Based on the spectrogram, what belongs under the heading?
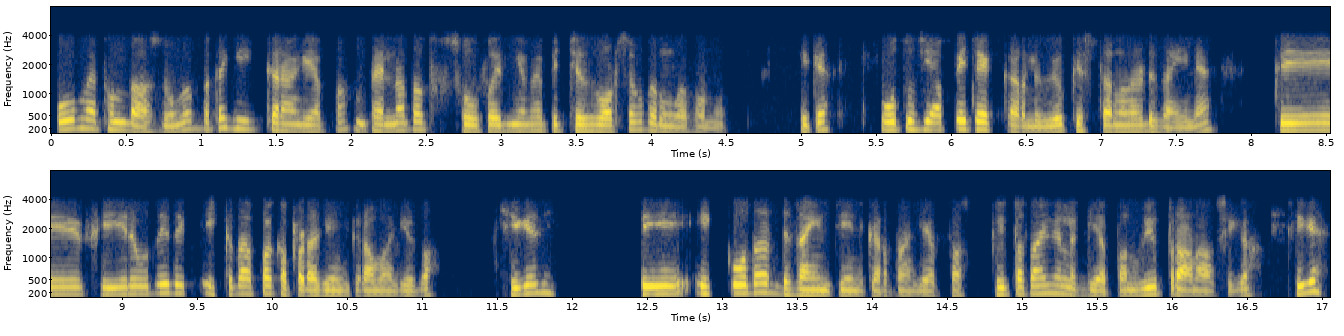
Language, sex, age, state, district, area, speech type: Punjabi, male, 18-30, Punjab, Bathinda, urban, conversation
